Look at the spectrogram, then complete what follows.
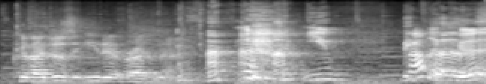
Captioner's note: laughing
